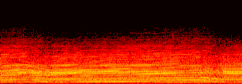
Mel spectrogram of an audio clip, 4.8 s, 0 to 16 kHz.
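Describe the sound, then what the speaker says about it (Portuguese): Hyundai Creta N Line with a 1.0 turbo engine launching hard from a standstill, its engine note climbing steadily in pitch through a gear with a brief dip at a shift, steady and close with no talking. "Então vamos estolar o carro aqui"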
